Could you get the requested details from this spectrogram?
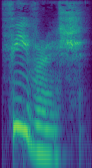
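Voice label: "feverish", English, British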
